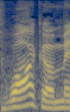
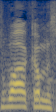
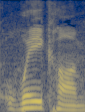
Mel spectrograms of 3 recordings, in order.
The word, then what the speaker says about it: Wacom: humans and Technology that's wacom's Mantra it's not waycom guys it's Wacom well one name that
